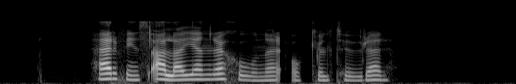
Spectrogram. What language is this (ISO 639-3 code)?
swe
